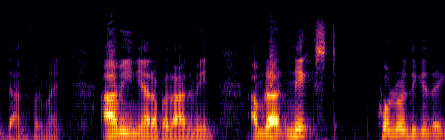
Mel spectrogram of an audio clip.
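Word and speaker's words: عَلِيمٌ: লাহ ইন্নাল্লাহা বিকুল্লি শাইইন আলিম আলিম আইনটা গলার মধ্যখান থেকে মধ্য অংশ থেকে উচ্চারণ করার চেষ্টা করব ইনশাআল্লাহ ইন্নাল্লাহা বিকুল্লি শাইইন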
